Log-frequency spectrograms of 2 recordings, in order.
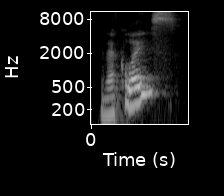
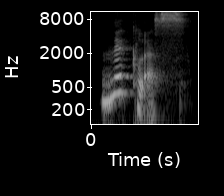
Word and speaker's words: necklace: of cotton silk but how do you pronounce this word necklace no we pronounce necklace necklace she was wearing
